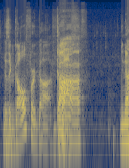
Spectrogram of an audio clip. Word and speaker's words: Goff: Goff. You know how Jeff is spelled Goff?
